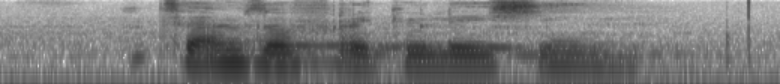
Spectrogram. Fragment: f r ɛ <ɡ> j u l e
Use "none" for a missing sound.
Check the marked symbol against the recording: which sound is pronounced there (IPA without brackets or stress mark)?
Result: ɡ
